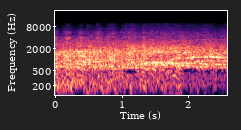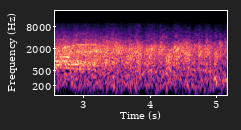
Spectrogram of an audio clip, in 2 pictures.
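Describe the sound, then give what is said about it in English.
An audience at a buzzer quiz show claps steadily and loudly for about five seconds, a dense, continuous wash of hand claps that holds its level before easing slightly at the end. “I think the audience applause has decided it for me.”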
